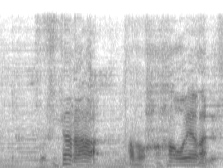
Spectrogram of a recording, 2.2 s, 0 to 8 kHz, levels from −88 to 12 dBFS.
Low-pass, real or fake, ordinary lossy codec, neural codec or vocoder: 7.2 kHz; fake; none; codec, 44.1 kHz, 2.6 kbps, SNAC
